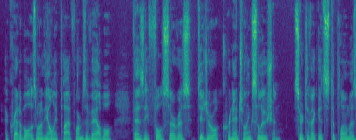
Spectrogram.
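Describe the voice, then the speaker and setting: A man's voice: medium pitch, darkish tone, no room sound, studio quality. A man hosting a podcast, reading the intro and sponsor notes, then asking friendly questions with fillers. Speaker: podcast host.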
